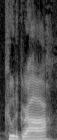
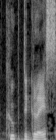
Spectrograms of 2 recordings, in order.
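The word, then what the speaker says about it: coup de grâce: his leave enemies weakened coup de gras coup de gras I think it's actually Coupe de grace I don't think is how you're supposed to pronounce that you deal more damage with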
